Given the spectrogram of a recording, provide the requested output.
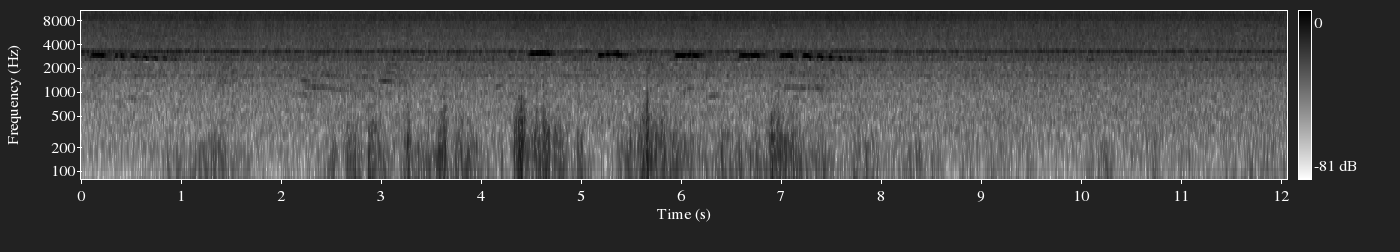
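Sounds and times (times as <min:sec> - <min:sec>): bird whistling calls: 0:00.0 - 0:01.1, 0:04.4 - 0:07.9
steady high hum: 0:00.0 - 0:12.0
low rumbling noise: 0:00.5 - 0:12.0.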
